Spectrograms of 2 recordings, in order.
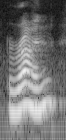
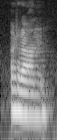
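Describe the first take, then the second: First: "run" with an ordinary English R. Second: "run" with a Russian rolled R. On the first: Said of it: "It's pronounced like run". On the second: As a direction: say "run" with the tongue-tip Russian R. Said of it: "pronounce this word run with the Russian R sound". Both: Shown as a demonstration.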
